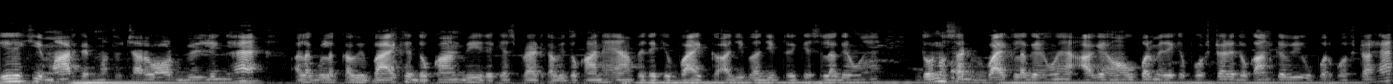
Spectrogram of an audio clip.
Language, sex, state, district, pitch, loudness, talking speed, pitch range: Hindi, male, Bihar, Samastipur, 100 Hz, -23 LUFS, 215 wpm, 85-110 Hz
